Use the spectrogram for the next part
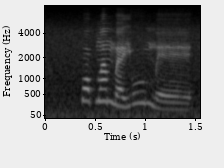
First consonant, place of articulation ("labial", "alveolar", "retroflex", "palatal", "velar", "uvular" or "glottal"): labial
